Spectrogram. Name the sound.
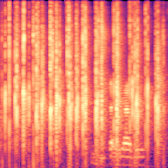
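hand clapping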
